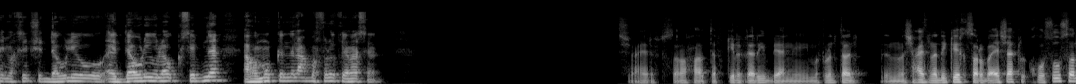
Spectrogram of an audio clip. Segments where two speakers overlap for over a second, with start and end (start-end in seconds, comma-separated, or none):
none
